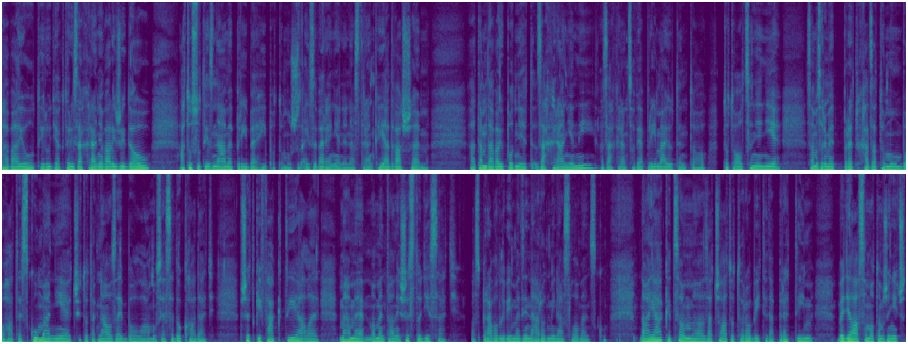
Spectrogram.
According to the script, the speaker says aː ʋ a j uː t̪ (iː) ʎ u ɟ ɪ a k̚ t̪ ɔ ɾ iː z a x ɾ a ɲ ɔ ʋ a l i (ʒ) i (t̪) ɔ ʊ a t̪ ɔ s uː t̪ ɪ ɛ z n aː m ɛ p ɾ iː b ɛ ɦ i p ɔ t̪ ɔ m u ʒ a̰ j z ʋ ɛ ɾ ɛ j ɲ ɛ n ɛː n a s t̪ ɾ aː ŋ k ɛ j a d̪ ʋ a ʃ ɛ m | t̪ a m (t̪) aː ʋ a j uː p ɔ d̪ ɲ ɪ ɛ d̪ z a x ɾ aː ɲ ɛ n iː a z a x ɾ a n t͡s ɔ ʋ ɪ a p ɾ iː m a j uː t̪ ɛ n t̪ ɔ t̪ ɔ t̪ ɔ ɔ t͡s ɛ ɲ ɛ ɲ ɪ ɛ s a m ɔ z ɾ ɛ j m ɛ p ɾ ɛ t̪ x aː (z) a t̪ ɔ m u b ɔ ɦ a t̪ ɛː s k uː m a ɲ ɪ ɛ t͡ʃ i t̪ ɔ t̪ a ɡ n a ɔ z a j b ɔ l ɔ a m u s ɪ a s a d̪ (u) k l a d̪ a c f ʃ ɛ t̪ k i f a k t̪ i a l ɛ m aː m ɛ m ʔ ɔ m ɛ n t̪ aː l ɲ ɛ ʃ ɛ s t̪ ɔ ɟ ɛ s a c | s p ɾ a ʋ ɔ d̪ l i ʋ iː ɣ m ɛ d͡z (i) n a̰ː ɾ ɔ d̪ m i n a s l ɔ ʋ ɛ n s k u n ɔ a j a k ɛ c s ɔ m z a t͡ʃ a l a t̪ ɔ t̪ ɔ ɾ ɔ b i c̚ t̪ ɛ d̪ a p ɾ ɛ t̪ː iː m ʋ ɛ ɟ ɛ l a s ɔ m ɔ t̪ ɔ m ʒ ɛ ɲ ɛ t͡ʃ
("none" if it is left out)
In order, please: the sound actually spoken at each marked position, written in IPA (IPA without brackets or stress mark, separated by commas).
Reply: iː, ʒ, d̪, d̪, d͡z, ɔ, i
